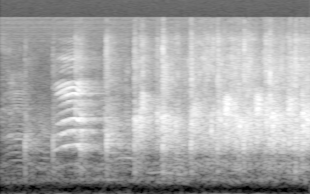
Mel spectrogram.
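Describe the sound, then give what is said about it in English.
An audience bursts into applause that swells into a dense, steady wash of clapping, with a few cheering voices and a rising whoop near the start. “Please don't clap for me.”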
